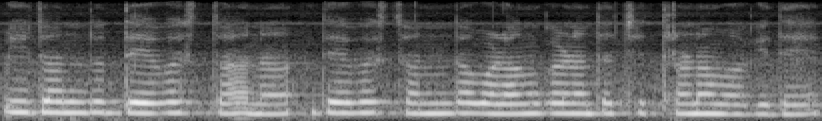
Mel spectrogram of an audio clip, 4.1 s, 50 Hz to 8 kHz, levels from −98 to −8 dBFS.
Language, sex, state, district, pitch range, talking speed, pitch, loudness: Kannada, female, Karnataka, Mysore, 240-260 Hz, 75 wpm, 245 Hz, -26 LUFS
